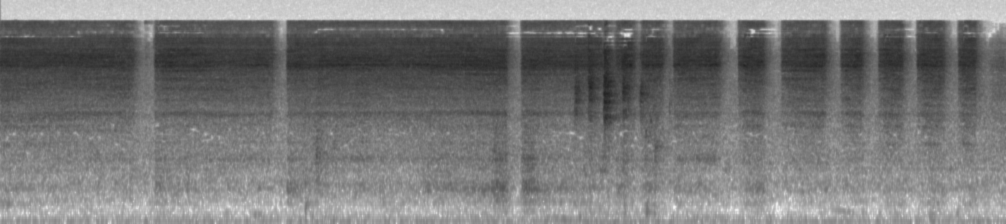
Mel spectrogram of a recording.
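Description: Iwata HP-BC Plus airbrush spraying paint with a steady hiss, broken twice by brief pauses. About halfway through it turns to many short puffs a fraction of a second apart, the trigger worked on and off.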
